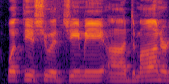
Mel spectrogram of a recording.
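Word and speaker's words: Dimon: the issue with Jamie Des Moines or Des Moines, however that pronounced is? Pronounced Diamond.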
